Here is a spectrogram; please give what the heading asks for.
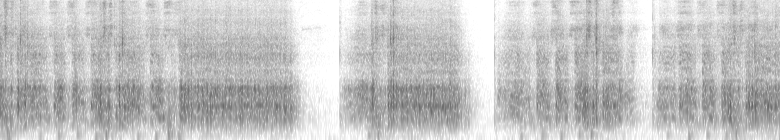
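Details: Carbureted engine, starter motor tested fine off a battery: four harsh one-second grinding bursts while cranking; starter grinding, owner suspects a chewed cog where the starter joins the engine.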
